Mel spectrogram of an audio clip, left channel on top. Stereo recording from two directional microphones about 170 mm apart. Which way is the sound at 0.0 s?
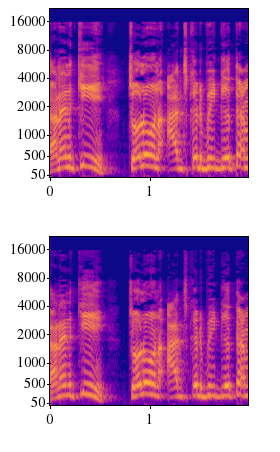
25° left (ahead or behind).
